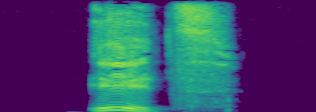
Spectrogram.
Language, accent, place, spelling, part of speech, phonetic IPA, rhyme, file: German, Germany, Berlin, Ilz, proper noun, [ɪlt͡s], -ɪlt͡s, De-Ilz.ogg
- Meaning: 1. a municipality of Styria, Austria 2. Ilz (a left tributary of the Danube, Bavaria, Germany)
